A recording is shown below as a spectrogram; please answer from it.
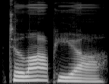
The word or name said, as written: tilapia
